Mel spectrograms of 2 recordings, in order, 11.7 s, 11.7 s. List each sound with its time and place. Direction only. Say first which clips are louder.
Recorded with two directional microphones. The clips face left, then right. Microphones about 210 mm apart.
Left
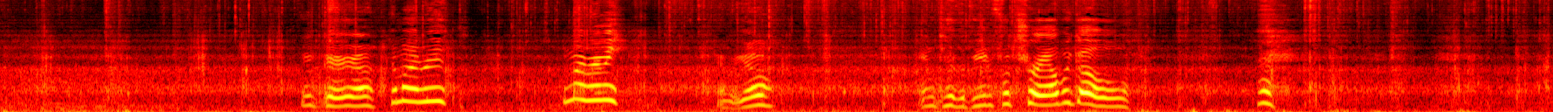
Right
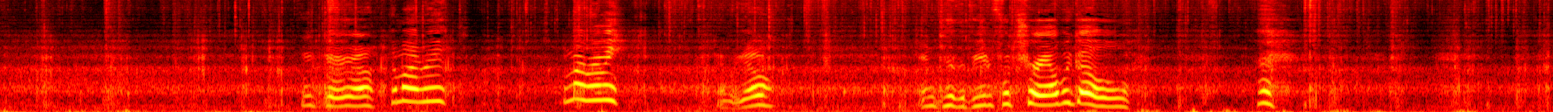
2.2 s speech: left 2 dB; 10° left (ahead or behind)
6.6 s speech: right 2 dB; 5° right (ahead or behind)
